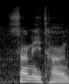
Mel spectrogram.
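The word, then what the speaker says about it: 三一堂: Sanyi Chang? Tang. Oh, Tang. Sanyi Tang, Trinity Church.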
